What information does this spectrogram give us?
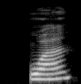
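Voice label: "wan2", Mandarin Chinese, pinyin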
